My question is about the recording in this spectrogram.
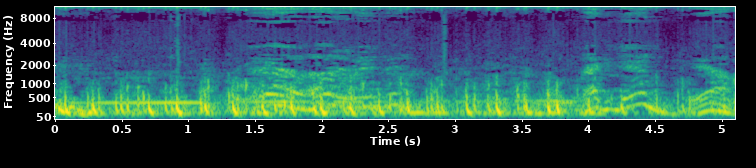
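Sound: horses' hooves clip-clopping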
